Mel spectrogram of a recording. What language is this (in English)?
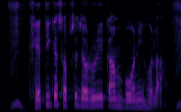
Bhojpuri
